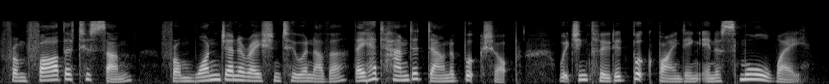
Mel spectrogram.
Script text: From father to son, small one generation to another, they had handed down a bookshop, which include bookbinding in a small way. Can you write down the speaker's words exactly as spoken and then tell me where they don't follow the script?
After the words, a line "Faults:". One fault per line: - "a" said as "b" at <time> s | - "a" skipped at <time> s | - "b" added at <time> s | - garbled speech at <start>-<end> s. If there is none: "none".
From father to son, from one generation to another, they had handed down a bookshop, which included bookbinding in a small way.
Faults:
- "small" said as "from" at 1.6 s
- "include" said as "included" at 5.8 s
